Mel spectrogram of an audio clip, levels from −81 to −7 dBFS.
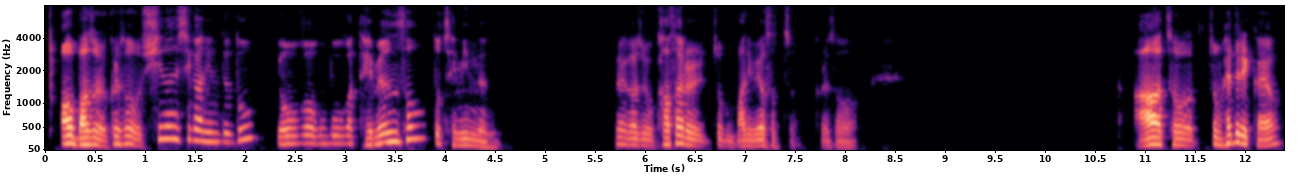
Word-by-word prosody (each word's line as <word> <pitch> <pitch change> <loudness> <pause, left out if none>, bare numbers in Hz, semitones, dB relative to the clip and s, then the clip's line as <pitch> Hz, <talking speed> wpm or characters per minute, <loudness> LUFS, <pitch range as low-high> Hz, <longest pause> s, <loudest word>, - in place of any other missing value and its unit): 어 165 +1 +8
맞아요. 140 -4 +5
그래서 155 -4 -1
쉬는 255 - -1
시간인데도 225 +1 -3 0.2
영어가 160 +2 -3
공부가 160 0 -8
되면서 200 - -1
또 175 - -4
재밌는 120 -10 -6 1.1
그래 150 -1 -5
가지고 125 -3 -4
가사를 140 -5 0
좀 110 -5 -10
많이 115 +1 -3
외웠었죠. 120 +1 -5
그래서 100 -1 -13 2.8
아 145 0 +8
저 130 -4 -3
좀 145 -2 -3
해 170 - +4
드릴까요? 155 -4 +2
150 Hz, 255 characters per minute, -23 LUFS, 125-170 Hz, 2.8 s, 어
